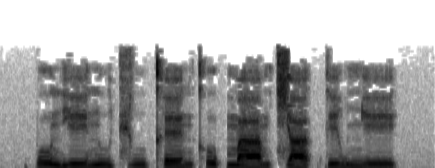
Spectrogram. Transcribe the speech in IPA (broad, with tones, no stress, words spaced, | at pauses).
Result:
poː˥˨njeː˩nu˩ t͡ɕuː˩kʰɛː˧˩nkʰo˥˨p̚ maː˧˩mt͡ɕaː˧˩t̚ ke˥˨wɲeː˧˩k̚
